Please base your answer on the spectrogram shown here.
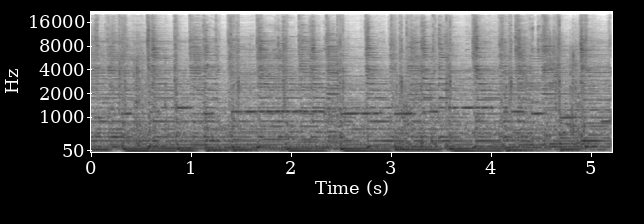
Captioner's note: doors thudding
